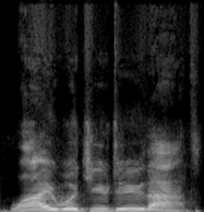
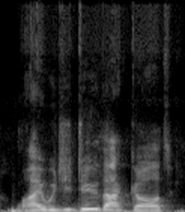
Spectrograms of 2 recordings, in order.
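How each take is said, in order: First: High, loud, slow plea, stretching each word; drawn-out mock anguish. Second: Louder, higher plea of disbelief; mock dismay. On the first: Streamer questions God in a joke, drawn-out mock anguish. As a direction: wail it slowly in hammed-up disbelief. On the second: Streamer questions God in a joke, mock dismay. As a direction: ask it in mock exasperation.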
